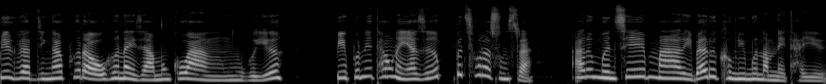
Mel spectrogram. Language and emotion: Bodo, disgusted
